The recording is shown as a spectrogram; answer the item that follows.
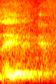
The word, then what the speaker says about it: Natick: like the town in Massachusetts, Natick.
